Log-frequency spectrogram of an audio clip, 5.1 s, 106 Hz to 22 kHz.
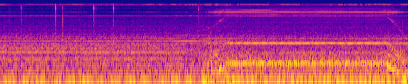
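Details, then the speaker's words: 7.5 kW 6000 RPM three-phase 380 V spindle servo motor and drive jogging at 2000 RPM: it spools up to a clean, steady hum with a faint high whine, holds speed evenly and winds down; pretty smooth, healthy running. "Pretty smooth. So I think it's uh it's in speed mode and uh we should see that in the parameters here usually the beginning."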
